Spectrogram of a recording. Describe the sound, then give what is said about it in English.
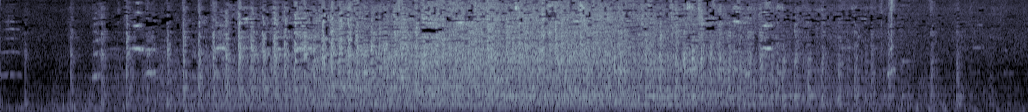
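A mechanism opens large gates with a grinding, ratcheting mechanical clatter. It swells into a loud, dense rumble with rapid ticking over it, then eases slightly near the end. “Open the gates!”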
